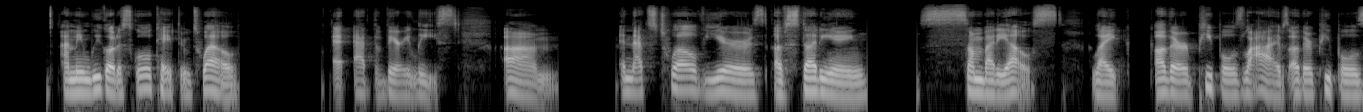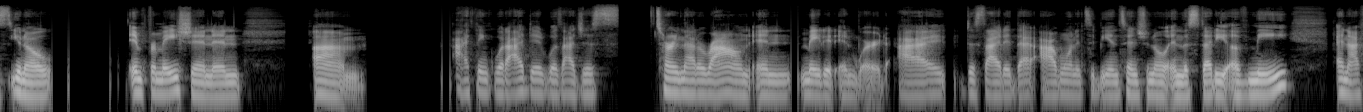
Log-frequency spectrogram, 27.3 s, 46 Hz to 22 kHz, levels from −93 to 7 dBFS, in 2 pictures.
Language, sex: English, female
